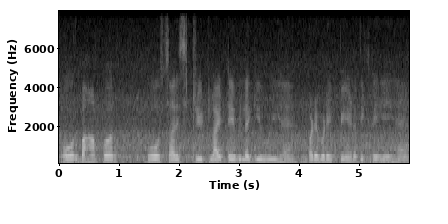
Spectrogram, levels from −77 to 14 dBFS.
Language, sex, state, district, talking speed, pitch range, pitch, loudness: Hindi, male, Chandigarh, Chandigarh, 175 wpm, 165-180 Hz, 175 Hz, -18 LUFS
